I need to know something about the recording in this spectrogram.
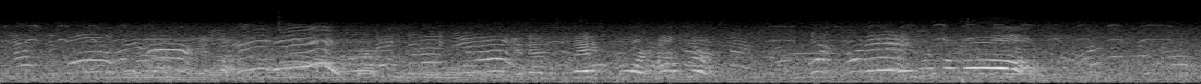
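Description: Young women call out to each other from across an open field.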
